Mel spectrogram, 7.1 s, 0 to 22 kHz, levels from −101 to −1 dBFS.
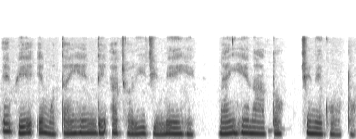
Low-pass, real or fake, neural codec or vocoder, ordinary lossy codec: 7.2 kHz; real; none; none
